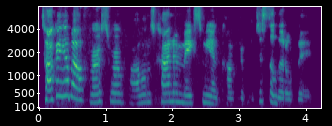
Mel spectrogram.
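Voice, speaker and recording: A woman's voice: fairly high pitch, big pitch swings, brisk, sharp tone, rough recording. A young woman co-hosting a podcast, chatting bluntly, complaining and swearing freely. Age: young adult. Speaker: podcast co-host. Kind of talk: casual chat.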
